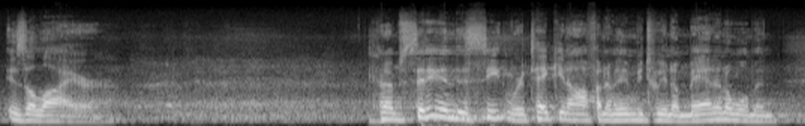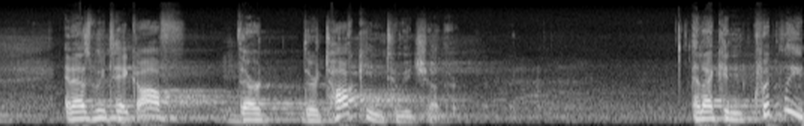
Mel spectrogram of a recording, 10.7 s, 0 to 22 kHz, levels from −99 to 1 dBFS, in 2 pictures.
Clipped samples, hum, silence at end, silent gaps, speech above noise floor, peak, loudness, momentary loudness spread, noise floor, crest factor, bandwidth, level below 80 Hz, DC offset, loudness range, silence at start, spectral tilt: under 0.1%; none; 0 s; none; 27 dB; -6 dBFS; -23 LUFS; 21 LU; -49 dBFS; 20 dB; 14.5 kHz; -64 dBFS; under 0.1%; 3 LU; 0 s; -6 dB/octave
